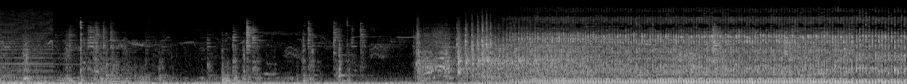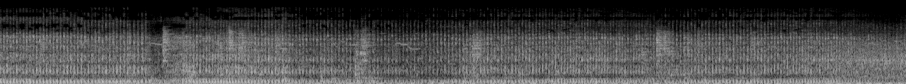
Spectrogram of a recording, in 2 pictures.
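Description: A vehicle engine starting: a few seconds of scattered clicks, then the engine catches about four seconds in and runs steadily.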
